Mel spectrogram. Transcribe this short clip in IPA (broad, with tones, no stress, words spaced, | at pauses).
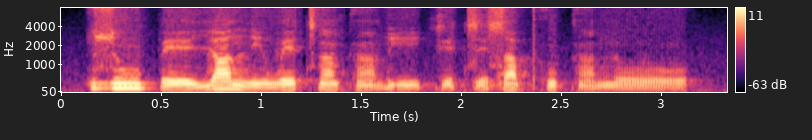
zuː˦peː˨ja˦ni˨ we˦t͡sã˦ kã˨ɓiː˨kɪ˨ t͡sɪ˨sa˦pʰu˦kã˨ noː˨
